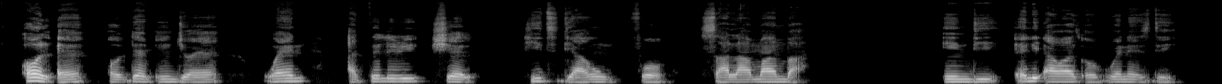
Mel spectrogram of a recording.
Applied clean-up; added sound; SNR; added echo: neural mask model Resemble Enhance denoiser.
